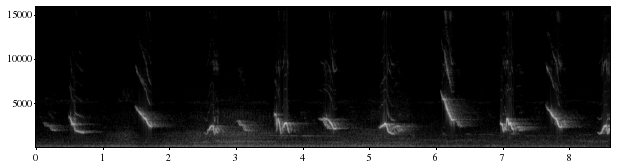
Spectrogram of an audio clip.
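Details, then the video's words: Red-cowled cardinal singing a lot for chicks: steady series of clear, down-slurred whistled notes, about one each second, some starting high and sweeping lower, with a soft low rumble underneath. "Galo de campina cantando muito"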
